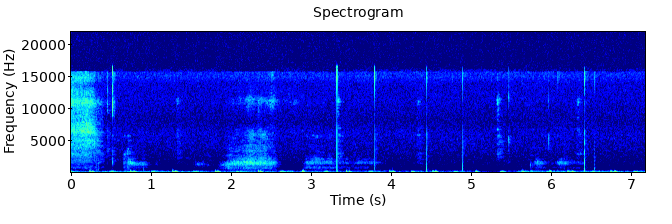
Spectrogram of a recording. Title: heartbeat sounds (remake)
